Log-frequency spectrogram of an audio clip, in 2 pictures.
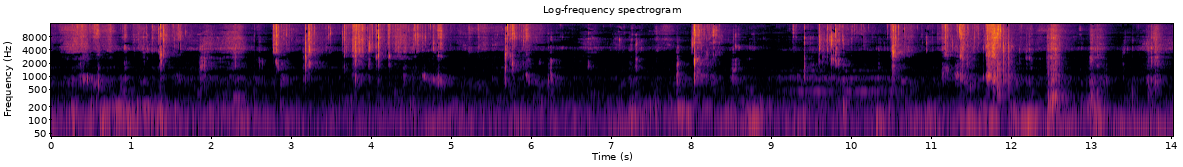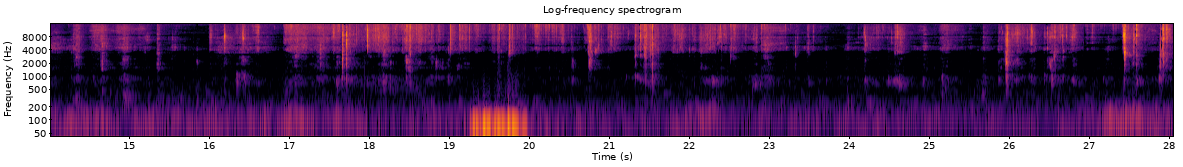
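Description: A person chewing and biting food right at the microphone, with irregular crunches and clicks.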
